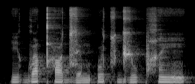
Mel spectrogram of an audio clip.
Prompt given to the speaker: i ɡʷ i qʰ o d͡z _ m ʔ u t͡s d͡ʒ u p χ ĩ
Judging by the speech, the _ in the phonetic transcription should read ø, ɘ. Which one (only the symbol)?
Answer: ɘ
